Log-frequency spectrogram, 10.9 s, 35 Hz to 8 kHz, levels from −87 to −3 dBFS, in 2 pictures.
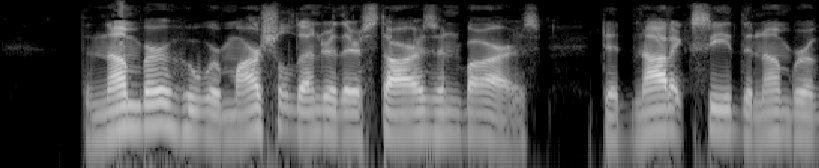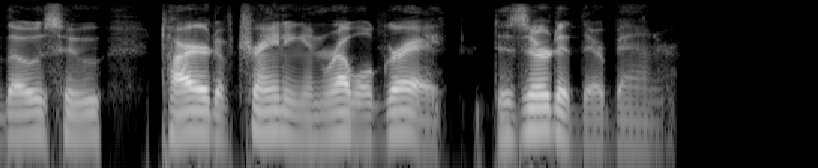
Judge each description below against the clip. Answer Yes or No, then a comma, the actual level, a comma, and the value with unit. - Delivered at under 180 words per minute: Yes, average, 150 wpm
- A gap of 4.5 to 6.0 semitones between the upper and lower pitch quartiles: No, average, 2.7 semitones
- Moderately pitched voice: No, low, 105 Hz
